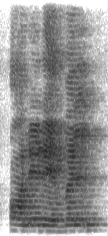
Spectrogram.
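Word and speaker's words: honor: उसी तरह से ऑनेस्टी, ऑनेस्ट, ऑनरेबल, ऑनर, ये जो वर्ड है पर्टिकुलर सब, इन्हीं के पहले क्या होता है, मतलब ओ के पहले एच आता है तो एच साइलेंट होता है।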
